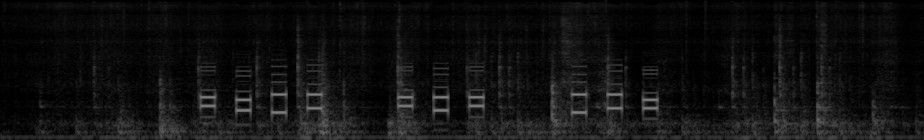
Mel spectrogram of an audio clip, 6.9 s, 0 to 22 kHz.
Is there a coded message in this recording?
Yes: DTMF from 1.5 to 4.9 s, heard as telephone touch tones, dialled by machine, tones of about 110 ms, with kitchen noise. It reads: 0439 050 397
